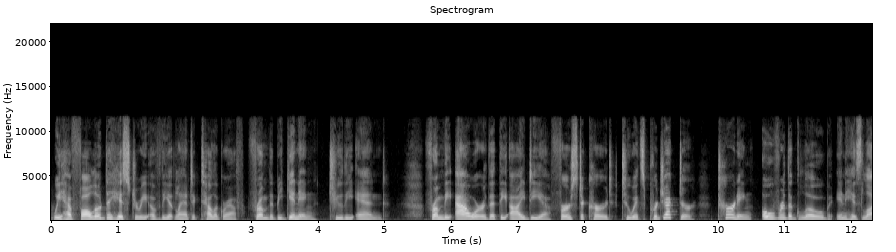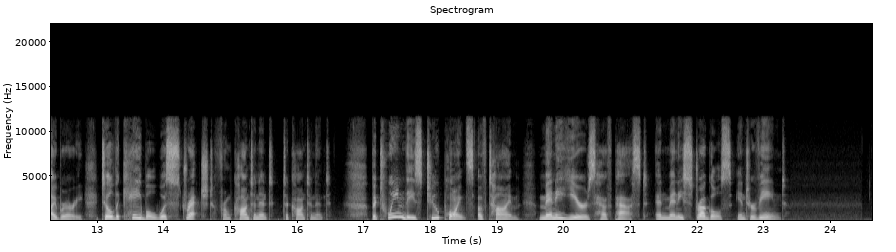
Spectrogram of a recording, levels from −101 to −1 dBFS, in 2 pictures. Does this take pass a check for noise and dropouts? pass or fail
pass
